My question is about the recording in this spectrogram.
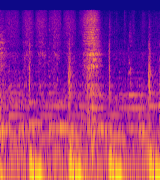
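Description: Hands rubbing together in a few strokes, over faint background music.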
